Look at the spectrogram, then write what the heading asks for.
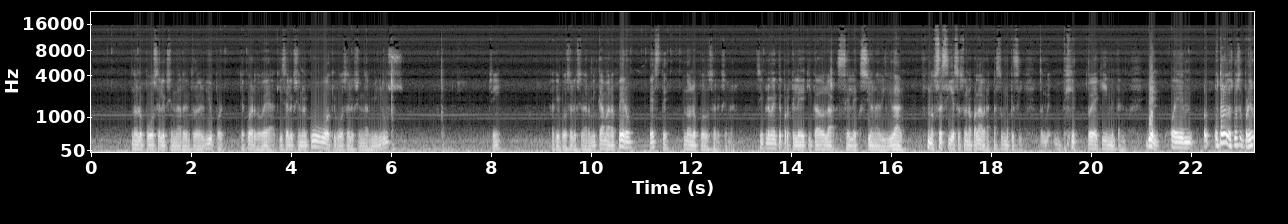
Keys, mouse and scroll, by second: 0.3 click, 0.9 click, 1.3 middle click, 2.0 scroll down 2, 2.3 middle click, 2.7 click, 4.1-6.0 drag, 7.1 shift+middle click, 7.1-7.5 shift+scroll down 2, 7.5-8.7 middle drag, 8.7 scroll down 2, 8.9 middle click, 9.5-10.0 drag, 10.0-10.7 scroll up 1, 10.7 click, 11.5 click, 13.3 click, 14.9 shift+middle click, 21.1 click, 21.8 click.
